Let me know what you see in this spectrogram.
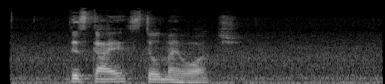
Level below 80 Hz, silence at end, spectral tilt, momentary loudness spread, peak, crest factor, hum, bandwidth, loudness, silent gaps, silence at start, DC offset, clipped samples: -46 dBFS; 0 s; -4 dB/octave; 18 LU; -4 dBFS; 22 dB; none; 15.5 kHz; -24 LUFS; none; 0.1 s; under 0.1%; under 0.1%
